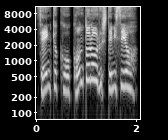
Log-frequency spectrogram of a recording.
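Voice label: Voice variable chant Japanese; isuka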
